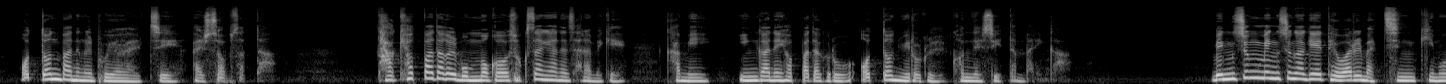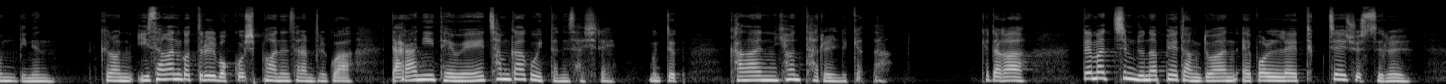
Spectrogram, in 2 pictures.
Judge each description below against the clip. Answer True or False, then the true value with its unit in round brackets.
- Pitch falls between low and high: True (175 Hz)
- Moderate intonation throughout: True (4.5 semitones)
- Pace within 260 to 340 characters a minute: True (280 characters per minute)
